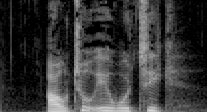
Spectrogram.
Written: autoerotik

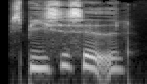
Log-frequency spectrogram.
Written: spiseseddel

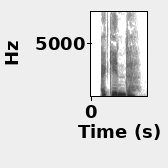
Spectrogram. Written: agenda

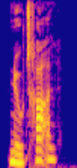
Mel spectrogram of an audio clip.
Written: neutral

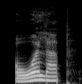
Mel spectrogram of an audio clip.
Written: overlap

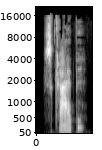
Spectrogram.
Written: skræppeblad

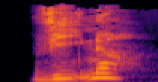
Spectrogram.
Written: wiener

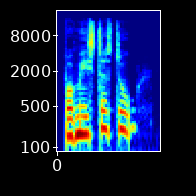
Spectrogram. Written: borgmesterstol

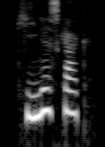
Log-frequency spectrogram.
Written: kinaskak

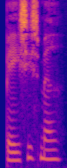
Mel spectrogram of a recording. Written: basismad

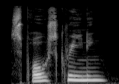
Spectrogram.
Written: sprogscreening

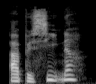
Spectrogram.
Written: abyssinier

